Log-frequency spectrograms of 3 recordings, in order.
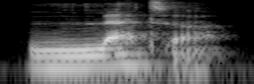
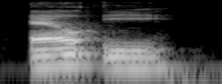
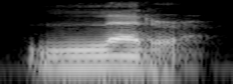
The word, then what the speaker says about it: letter: Water, or for example, letter, L-E-T-T-E-R. In American English, this would be letter, letter. In British English, the T is clearly pronounced. Letter, letter.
